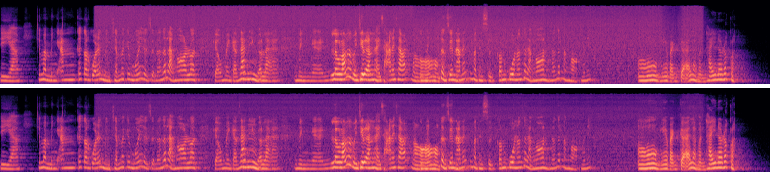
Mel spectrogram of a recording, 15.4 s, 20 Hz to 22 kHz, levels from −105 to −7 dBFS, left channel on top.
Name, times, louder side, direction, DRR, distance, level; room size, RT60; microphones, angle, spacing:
voice 1, 0.0-11.8, left 1 dB, 10° left, 11 dB, 0.5 m, -32 dB
sound 1, 1.9-14.1, left 7 dB, 85° left, 1.4 m, -46 dB
voice 2, 4.9-5.2 8.3-8.8 9.1-9.2 12.8-14.7, right 3 dB, 40° right, 12 dB, 0.7 m, -29 dB
21.0 x 8.6 x 7.1 m, 0.83 s
head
